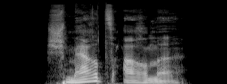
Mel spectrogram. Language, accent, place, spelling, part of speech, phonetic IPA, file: German, Germany, Berlin, schmerzarme, adjective, [ˈʃmɛʁt͡sˌʔaʁmə], De-schmerzarme.ogg
- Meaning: inflection of schmerzarm: 1. strong/mixed nominative/accusative feminine singular 2. strong nominative/accusative plural 3. weak nominative all-gender singular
